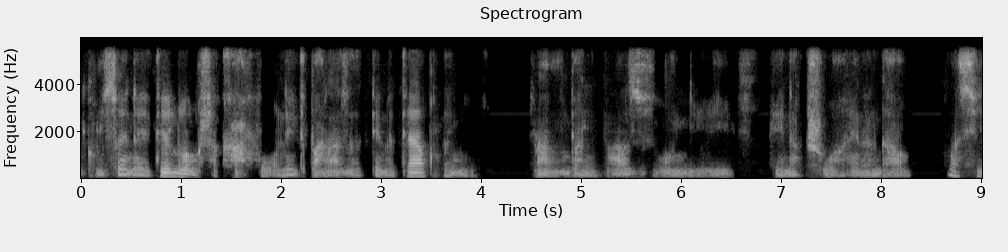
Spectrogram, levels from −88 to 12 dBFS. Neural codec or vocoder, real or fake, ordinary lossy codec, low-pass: vocoder, 22.05 kHz, 80 mel bands, HiFi-GAN; fake; none; 5.4 kHz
